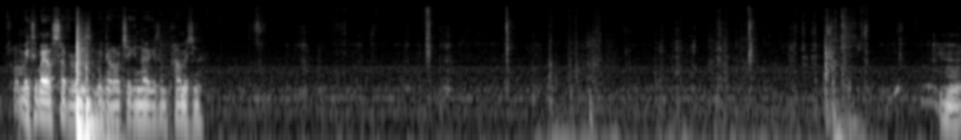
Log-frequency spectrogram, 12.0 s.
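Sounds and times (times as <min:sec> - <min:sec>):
person chewing soft food: 0:03.1 - 0:12.0.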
